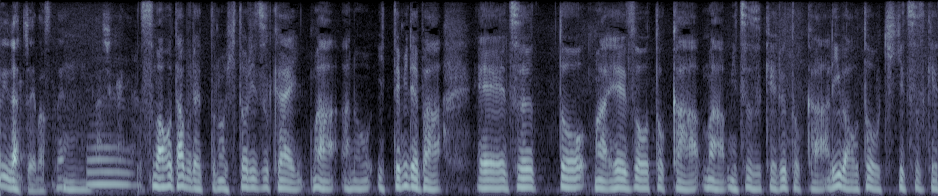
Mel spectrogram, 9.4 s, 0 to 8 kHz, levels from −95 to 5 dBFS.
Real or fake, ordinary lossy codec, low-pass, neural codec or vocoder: real; none; none; none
